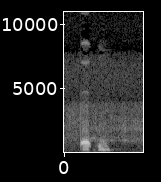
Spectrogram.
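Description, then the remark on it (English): A brief burst of radio voice plays in the background, two short muffled syllables with a hollow, echoing quality, then quiet hiss. “Somebody's got a radio or something on in the background.”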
